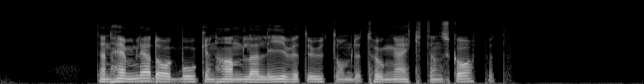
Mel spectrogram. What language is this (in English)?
Swedish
